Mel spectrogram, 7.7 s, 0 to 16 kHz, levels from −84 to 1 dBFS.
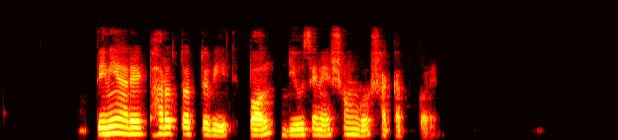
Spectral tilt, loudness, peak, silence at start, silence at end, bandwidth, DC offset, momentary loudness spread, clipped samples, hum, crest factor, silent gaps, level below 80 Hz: -7 dB/octave; -18 LUFS; -2 dBFS; 1 s; 2.35 s; 7.6 kHz; under 0.1%; 15 LU; under 0.1%; none; 18 dB; 1.13-1.20 s, 3.04-3.10 s; -62 dBFS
